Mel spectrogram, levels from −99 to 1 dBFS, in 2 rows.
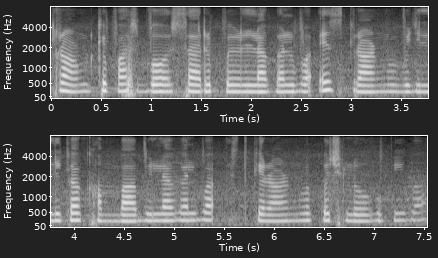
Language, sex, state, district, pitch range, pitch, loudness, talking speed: Hindi, female, Chhattisgarh, Bilaspur, 215-230 Hz, 220 Hz, -16 LUFS, 190 wpm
